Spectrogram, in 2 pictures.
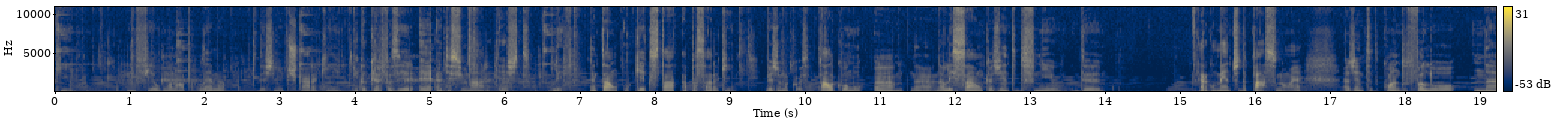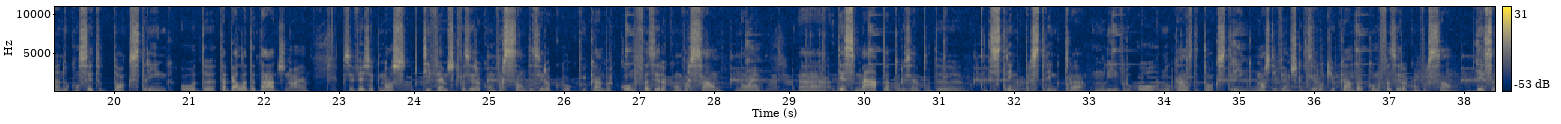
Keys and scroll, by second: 1.4 ctrl+w, 2.9 ctrl+c, 5.5 Return, 7.0 ctrl+s, 9.1 ctrl+shift+KP_Subtract, 9.9 ctrl+s, 36.0 ctrl+shift+KP_Add.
